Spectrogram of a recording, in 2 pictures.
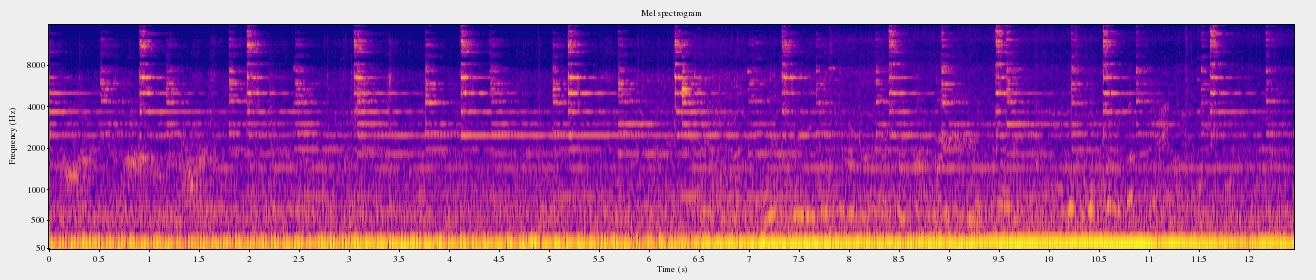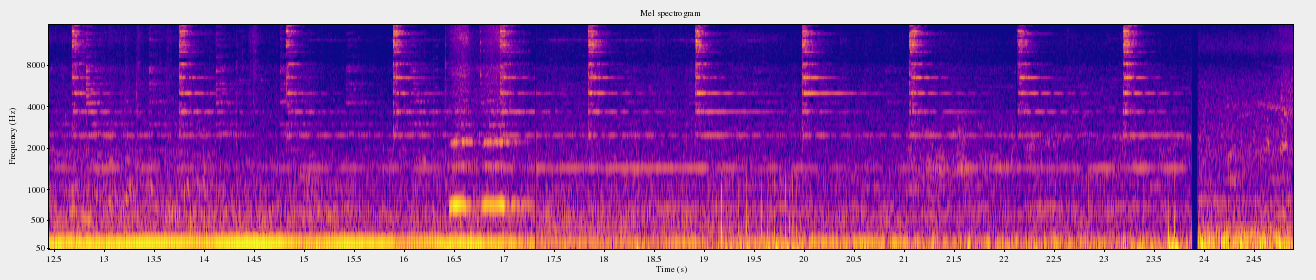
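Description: Amusement park train ride at Land of Make-Believe, with steady low rumbling of wheels and rail running throughout, a continuous loud hum that eases near the end, and faint voices under it.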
